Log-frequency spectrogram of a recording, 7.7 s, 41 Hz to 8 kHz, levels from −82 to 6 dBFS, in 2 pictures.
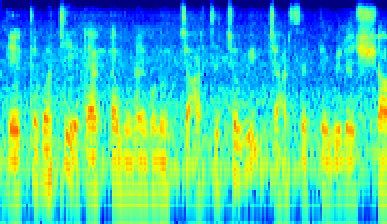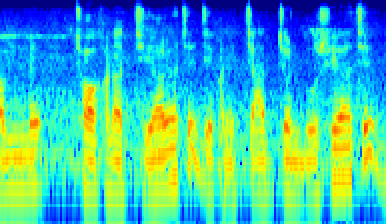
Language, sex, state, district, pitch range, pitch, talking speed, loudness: Bengali, male, West Bengal, North 24 Parganas, 95-110 Hz, 100 Hz, 165 wpm, -21 LUFS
